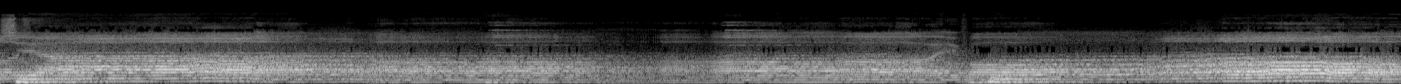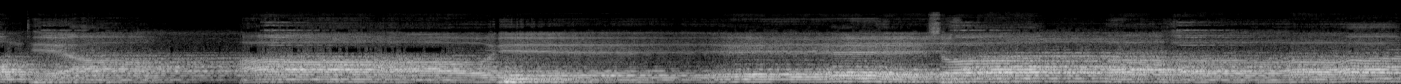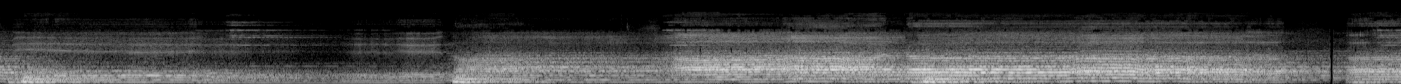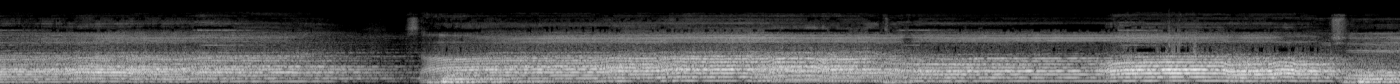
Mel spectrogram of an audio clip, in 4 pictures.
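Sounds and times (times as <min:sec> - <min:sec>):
monks chanting in unison: 0:00.0 - 0:56.0.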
